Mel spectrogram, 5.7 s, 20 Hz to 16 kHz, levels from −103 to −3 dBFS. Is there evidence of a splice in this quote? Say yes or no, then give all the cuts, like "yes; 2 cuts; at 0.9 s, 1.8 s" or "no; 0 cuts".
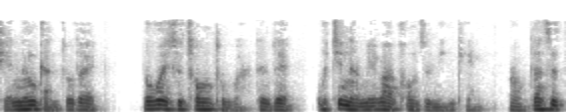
no; 0 cuts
